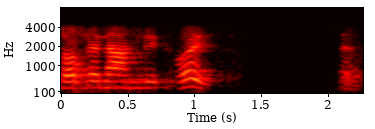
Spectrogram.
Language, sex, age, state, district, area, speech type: Maithili, female, 60+, Bihar, Sitamarhi, rural, conversation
